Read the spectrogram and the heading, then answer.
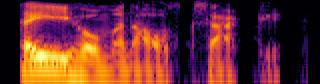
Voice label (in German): "de(i) hobm an ausgsacklt", hianzisch Mundart Burgenland; aussackln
